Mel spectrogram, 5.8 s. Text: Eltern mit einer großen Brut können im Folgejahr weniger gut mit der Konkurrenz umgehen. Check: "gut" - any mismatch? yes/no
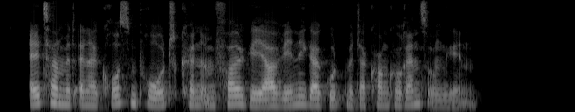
no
